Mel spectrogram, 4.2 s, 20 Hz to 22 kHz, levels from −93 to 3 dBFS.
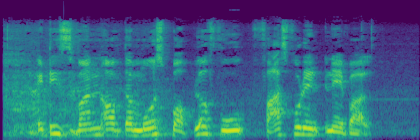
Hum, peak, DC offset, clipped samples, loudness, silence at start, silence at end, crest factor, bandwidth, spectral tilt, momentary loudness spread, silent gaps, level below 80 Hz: none; 0 dBFS; under 0.1%; under 0.1%; -13 LUFS; 0.05 s; 0.5 s; 14 dB; 12.5 kHz; -4 dB/octave; 7 LU; none; -50 dBFS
